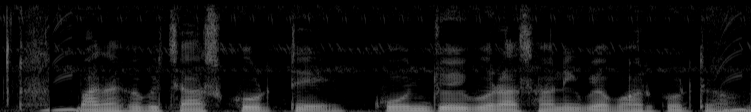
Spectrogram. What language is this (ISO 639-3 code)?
ben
